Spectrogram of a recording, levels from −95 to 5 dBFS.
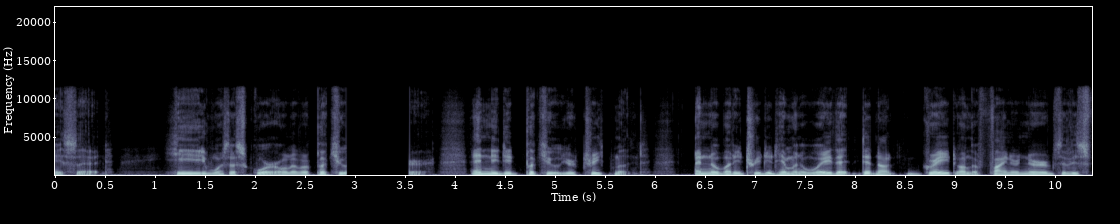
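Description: Speech, with one audio dropout to silence from 2.92 to 3.55 s: the sound cuts off mid-flow and roughly 0.63 s goes completely dead, not even room tone, before picking up again. Likely the input was lost briefly while the recorder kept writing silence.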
